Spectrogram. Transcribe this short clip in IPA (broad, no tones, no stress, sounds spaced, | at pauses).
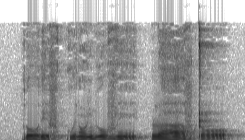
ɾ o ɾ e f kʷ e ɾ ɔ̃ ʎ oː v ẽ | ɭ aː v ʈ ɔː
